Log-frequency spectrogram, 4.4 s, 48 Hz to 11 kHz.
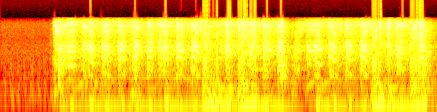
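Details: Nissan S14 crank no-start with misfire: long steady cranking about three turns a second, uneven splatty pops as cylinders fire sporadically but never catch; all 4 plugs wet with fuel and carbon after 30 seconds cranking; spark, fuel, sensors, battery, cap and rotor verified.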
